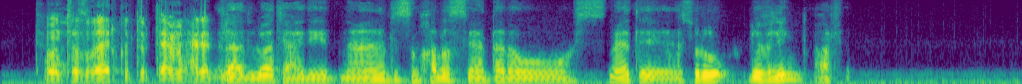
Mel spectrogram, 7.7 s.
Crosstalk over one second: none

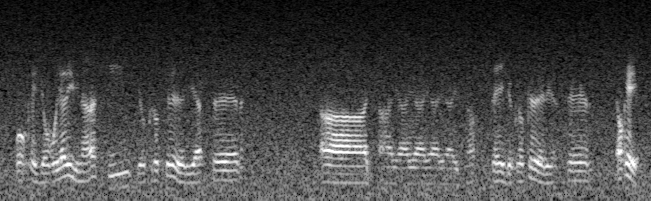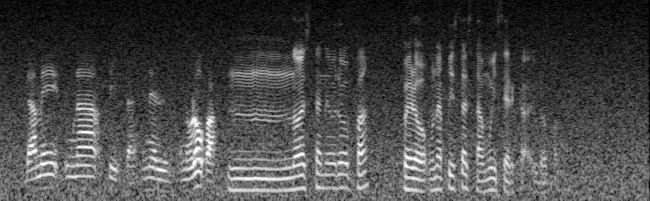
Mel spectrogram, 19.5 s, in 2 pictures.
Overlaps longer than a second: none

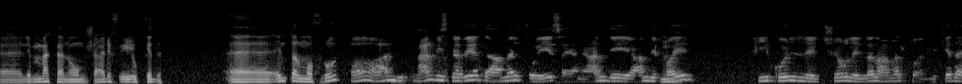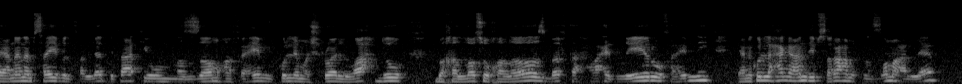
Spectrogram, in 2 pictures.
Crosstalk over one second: none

